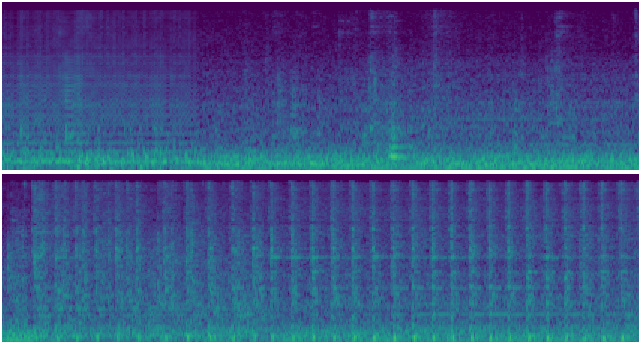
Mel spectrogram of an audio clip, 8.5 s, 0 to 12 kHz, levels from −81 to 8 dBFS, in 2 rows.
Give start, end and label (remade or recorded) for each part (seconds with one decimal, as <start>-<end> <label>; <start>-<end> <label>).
0.0-1.3 remade; 1.3-8.5 recorded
